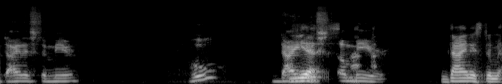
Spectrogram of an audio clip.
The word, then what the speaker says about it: Dynasty: His name is Dynast, but it's spelled like Dynasty. Okay, cool. So without the I guess the Y.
